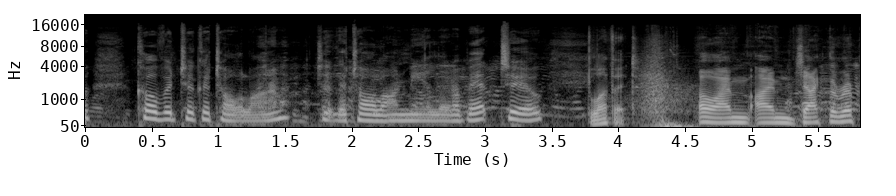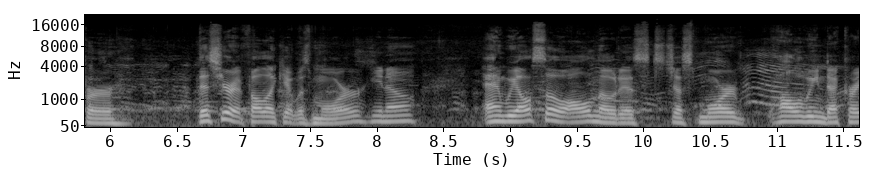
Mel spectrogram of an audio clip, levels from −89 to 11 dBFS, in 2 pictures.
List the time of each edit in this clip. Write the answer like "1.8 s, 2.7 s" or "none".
3.8 s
